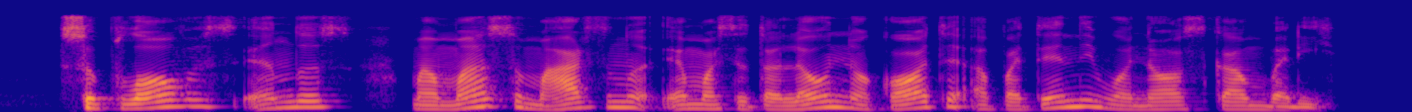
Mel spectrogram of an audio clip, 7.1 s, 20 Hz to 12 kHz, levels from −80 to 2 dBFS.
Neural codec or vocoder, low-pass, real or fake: none; 7.2 kHz; real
